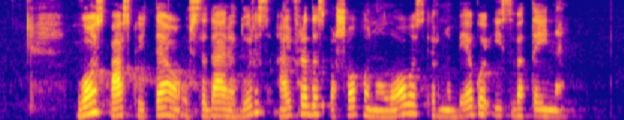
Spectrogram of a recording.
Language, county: Lithuanian, Klaipėda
